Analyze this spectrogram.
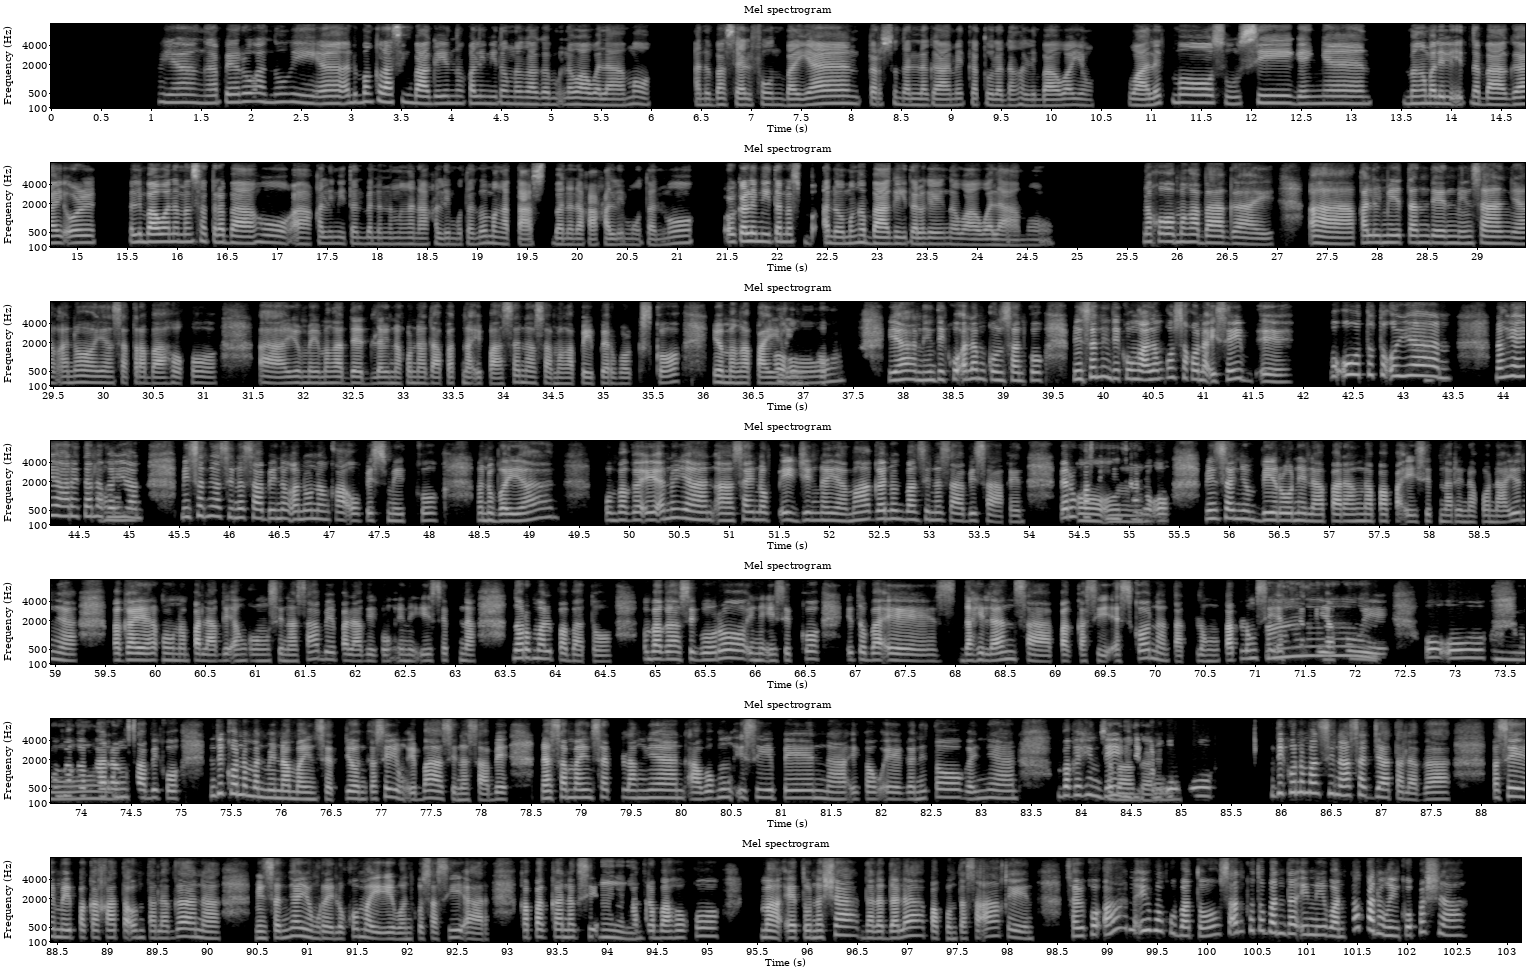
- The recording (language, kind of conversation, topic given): Filipino, advice, Paano ko maaayos ang aking lugar ng trabaho kapag madalas nawawala ang mga kagamitan at kulang ang oras?
- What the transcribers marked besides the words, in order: tapping; drawn out: "Ah"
